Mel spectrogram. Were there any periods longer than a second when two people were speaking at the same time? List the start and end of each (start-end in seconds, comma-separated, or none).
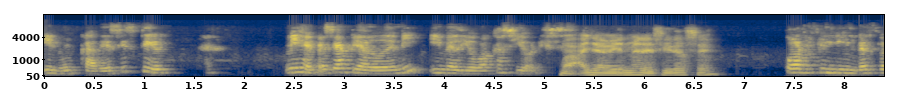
none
